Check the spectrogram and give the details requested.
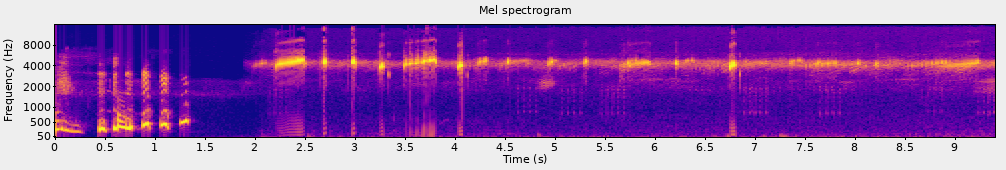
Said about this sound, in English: So that is a very tiny little frog, the eastern dwarf tree frog, and it's really loud for how big it is. It's less than 2 centimetres in body length, green, tends to live in ponds and reedy places, things like that.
